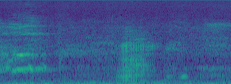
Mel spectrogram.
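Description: Domestic chickens: the tail of a rooster's crow fades out, then a brief cluck comes a little over a second in.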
